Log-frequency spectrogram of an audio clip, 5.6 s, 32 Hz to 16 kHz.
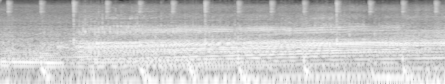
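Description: Yamaha MT-03 parallel-twin engine under way, heard from the rider's seat. Just before a second in the note breaks and drops as the rider shifts up a gear, then the engine pitch rises steadily as the bike accelerates.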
